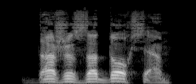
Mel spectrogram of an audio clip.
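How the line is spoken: Cold and sharp. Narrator (Russian): холодно и резко произнесла Лизавета Прокофьевна

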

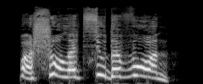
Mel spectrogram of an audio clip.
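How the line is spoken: Yelling. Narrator (Russian): снова заорала я

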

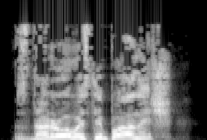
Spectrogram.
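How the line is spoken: Loud bark. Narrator (Russian): гаркнул Райнер

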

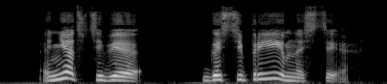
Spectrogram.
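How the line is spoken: Snort. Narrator (Russian): хмыкнул Йоран

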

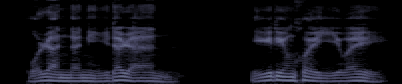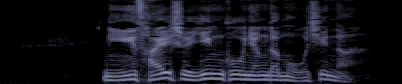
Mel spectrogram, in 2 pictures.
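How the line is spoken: Sighing. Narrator (Chinese): 楚留香叹了一口气说

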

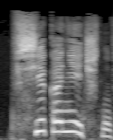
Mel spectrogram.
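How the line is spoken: Exclaimed. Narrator (Russian): вскрикнул Бингли

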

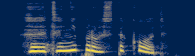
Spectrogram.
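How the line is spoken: Hoarse wheeze. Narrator (Russian): прохрипела она

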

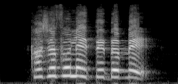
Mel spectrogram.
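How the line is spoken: Frightened shout. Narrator (Italian): gridò Pinocchio tutto impaurito

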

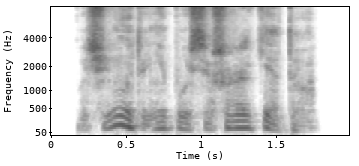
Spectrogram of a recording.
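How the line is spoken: Whisper. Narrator (Russian): шепнул ему

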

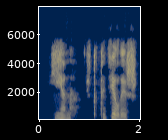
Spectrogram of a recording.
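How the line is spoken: Hoarse croak. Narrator (Russian): хрипнула

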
